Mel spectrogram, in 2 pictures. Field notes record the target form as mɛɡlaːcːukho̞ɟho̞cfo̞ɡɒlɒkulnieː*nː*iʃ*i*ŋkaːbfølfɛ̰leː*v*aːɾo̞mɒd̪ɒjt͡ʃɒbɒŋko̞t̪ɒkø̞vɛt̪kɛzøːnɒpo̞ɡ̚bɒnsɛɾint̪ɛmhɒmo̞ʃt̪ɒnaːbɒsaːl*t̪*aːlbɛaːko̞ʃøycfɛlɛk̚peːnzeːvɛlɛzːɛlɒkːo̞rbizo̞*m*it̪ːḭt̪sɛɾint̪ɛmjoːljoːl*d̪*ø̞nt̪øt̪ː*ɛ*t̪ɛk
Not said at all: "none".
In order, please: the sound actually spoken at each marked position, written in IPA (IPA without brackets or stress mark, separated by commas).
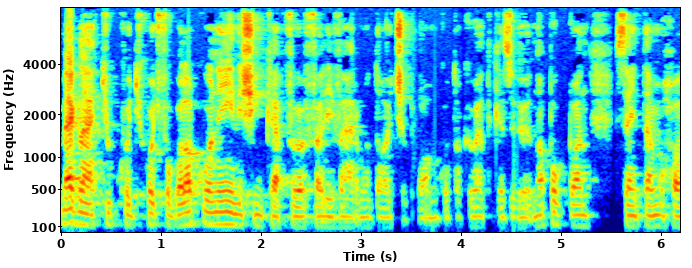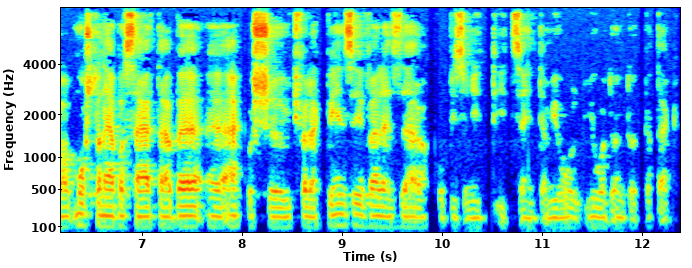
n, i, v, t̪, ɲ, d̪, ɛ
